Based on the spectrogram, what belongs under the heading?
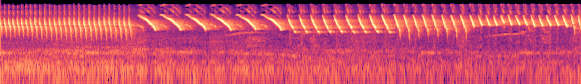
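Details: Young canary singing: a fast buzzy trill opens, then a series of loud downward-sweeping whistles, followed by a long rapid rattle of repeated notes about four per second.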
